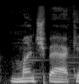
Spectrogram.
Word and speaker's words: Munchbach: And Munchback does not have a K on the end. It has an H, Munchbach. Munchback, Munchbach, with an H on the end. Say Munchbach. That's how my daughter pronounces it. I say Munchback. We all say Munchback in our family because we did not want to have a name that sounded like we were from Germany. So we said Munchback.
